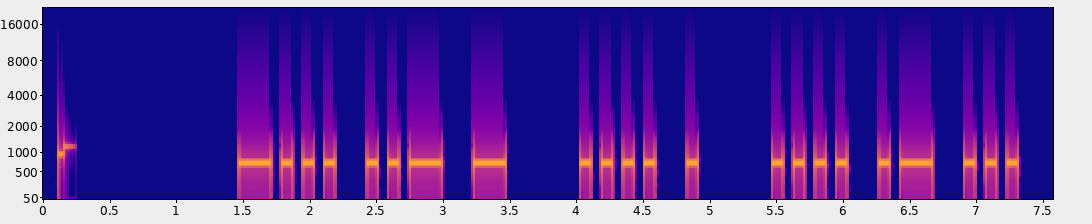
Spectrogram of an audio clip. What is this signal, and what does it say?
Morse code, heard as a keyed tone, about 15 wpm, 700 Hz. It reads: BUT HE HAS
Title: Sentences from Top 600 Words 15wpm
